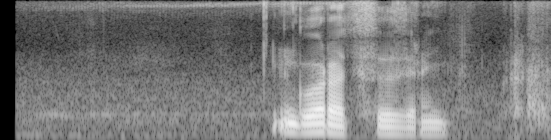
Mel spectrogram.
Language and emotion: Russian, neutral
